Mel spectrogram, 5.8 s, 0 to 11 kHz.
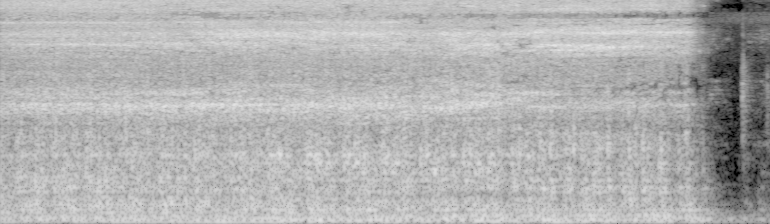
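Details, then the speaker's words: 1967 Chris Craft Roamer yacht, Ford 427 V8 that sat about 11 years, run on a small amount of added fuel: loud, rough V8 runs steadily about five seconds then quits abruptly; stalls from running out of gas. "Must be out of gas. Okay, we put about twice as much fuel in this one as we did the one over there. Seemed to run longer."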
